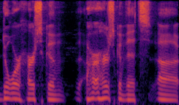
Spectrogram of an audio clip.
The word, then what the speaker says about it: Dor Herskovits: Explain to our listeners how that's different from, the Dor Herskovits record. First of all, thank you for pronouncing my name right.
